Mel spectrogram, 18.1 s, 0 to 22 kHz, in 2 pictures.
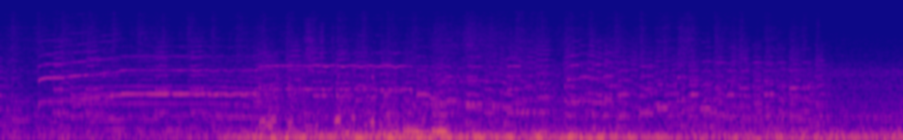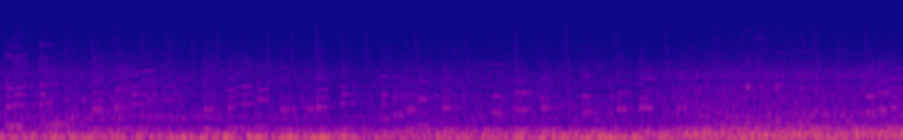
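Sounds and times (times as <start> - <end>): music with short-note melody: 0.0 - 18.0
car driving rumble: 2.2 - 18.0.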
